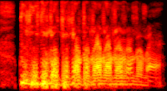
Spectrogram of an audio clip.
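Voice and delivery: loud, rapid-fire stuttered noise; imitated rumbling noise. Storyteller mimicking the minivan scene, loud sputtering noise. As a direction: rattle out a loud burst of mouth noise.

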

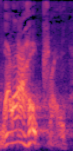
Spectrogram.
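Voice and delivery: high, mocking imitation of a limp reply; mock doubtful hoping. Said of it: "You ever give somebody a word?".

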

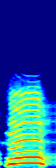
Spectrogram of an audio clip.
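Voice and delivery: high, loud imitated grunt; mock commentator grunt. Guest commentator reacting at the desk, high mock grunting. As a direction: yelp out a lecherous "huh". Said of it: "the only thing you'd hear over the commentator desk".

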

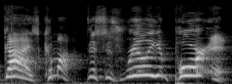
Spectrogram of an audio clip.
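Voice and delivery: high, loud coach shouting; overwrought coach. Retold or imitated. Coach pleading with little kids, overwrought shouting. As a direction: shout as if it were life or death. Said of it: "this guy's going".

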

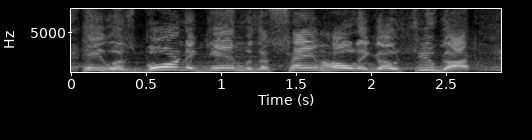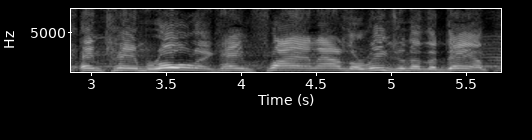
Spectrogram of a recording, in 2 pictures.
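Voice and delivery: loud shouting preacher build; full-force preaching. Acted. Preacher to church about resurrection, shouting.

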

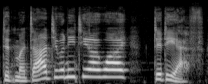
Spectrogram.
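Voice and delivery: usual speaking voice

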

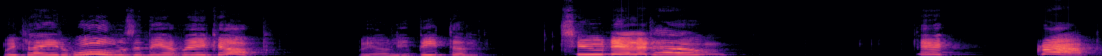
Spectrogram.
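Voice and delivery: angry football fan in a high mock female voice; falsetto woman caller. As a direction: squeak it out like a fed-up lady fan.

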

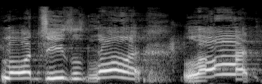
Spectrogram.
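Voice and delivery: high, rising cries of Lord; a scared kid calling on the Lord; mock panic. Kid fearing mama.

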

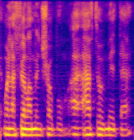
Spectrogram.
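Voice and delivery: ordinary talk, nothing marked

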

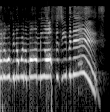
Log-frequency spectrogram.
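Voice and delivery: high-pitched, held whine; whining with attitude. Retold or imitated. Mom whining at the receptionist, high with attitude. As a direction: whine it high right to the end. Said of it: "caught myself catching an attitude and whining".

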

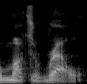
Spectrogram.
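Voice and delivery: MOZZARELLA cut off after the L, "mozzarell"; South Philly "mozzarell" with the ending dropped; clipped final vowel. Retold or imitated. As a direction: stop "Mozzarella" dead on the L, no final A. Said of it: "stop it there".

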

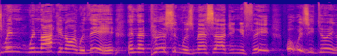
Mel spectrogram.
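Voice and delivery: high, loud imitation of an eager friend; excited retelling. Preacher voicing a friend explaining to him, excited.

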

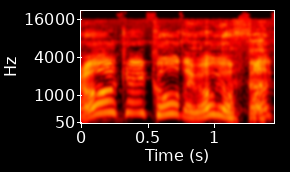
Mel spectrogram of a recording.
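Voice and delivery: high, breezy put-on voice, who cares; mock careless reply. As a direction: toss it off like nothing matters. Acting his own reply in line.

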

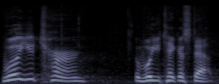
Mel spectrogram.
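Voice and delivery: soft, earnest question; a pastor's softened plea to the congregation; quiet plea. Real, not acted. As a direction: ask it gently, almost hushed. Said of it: "passionate plea".

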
